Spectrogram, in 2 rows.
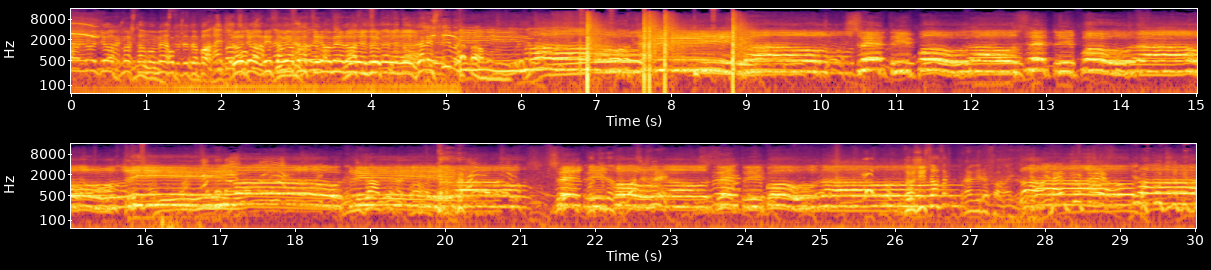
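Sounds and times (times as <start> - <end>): men chanting in unison: 2.2 - 30.0
sharp cracks: 6.8 - 9.3.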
